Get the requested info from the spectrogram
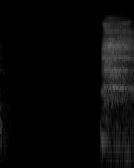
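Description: Silence, then about a second and a half in a man's breathy sigh into a close podcast microphone, just before he speaks.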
